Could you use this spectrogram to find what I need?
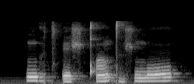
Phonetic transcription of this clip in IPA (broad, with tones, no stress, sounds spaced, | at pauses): ŋ ə̤˦˥ t͡sʼ e˨˩˦ ʃ qʼ ũ˨˥ t̪ ə̤˨ ʃ ŋ o˦˥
